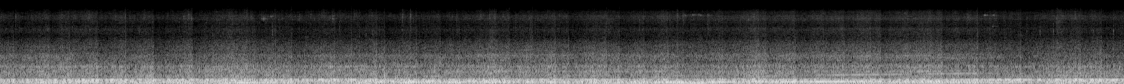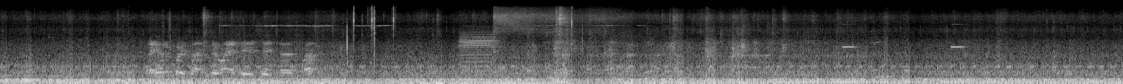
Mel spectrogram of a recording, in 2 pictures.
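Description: Vehicles rush past close by in the next lane.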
